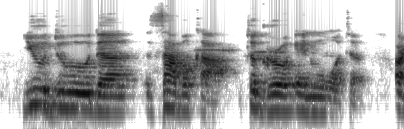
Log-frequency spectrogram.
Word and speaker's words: zaboca: that I got this zaboka to grow yes zaboka we in the Caribbean call this a zaboka not avocado no zaboka all right the original amaran name that we inherited it's called zaboka I'll spell it out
